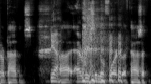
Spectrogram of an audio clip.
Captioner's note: laughs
